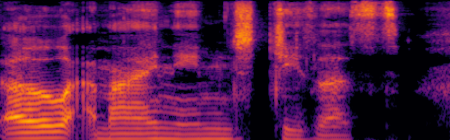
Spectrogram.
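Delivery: very slow, drawn-out, prissy voice. Imitating overdubbed old movies that made Jesus sound prissy: prissy-sounding Jesus voice. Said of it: "prissy sounding".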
